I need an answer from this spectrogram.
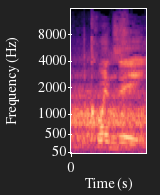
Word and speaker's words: Quincy: And let's pronounce it right. Quincy. Like wicked Z.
